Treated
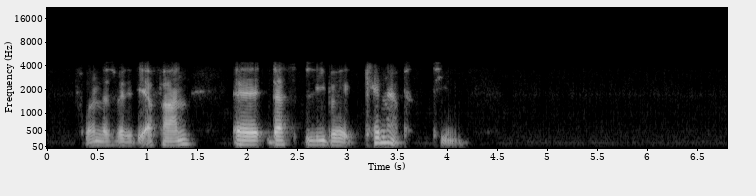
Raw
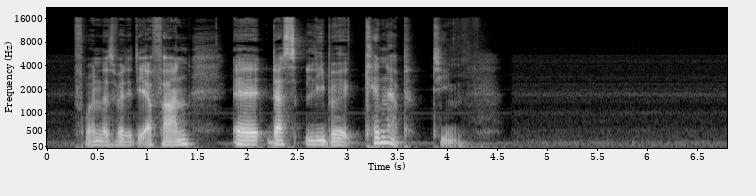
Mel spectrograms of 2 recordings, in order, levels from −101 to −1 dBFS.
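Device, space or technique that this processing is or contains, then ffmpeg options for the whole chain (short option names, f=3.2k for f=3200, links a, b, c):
mobile call with aggressive noise cancelling: -filter_complex "[0:a]asplit=3[a][b][c];[a]afade=t=out:st=0.86:d=0.02[d];[b]highshelf=f=5.8k:g=-6,afade=t=in:st=0.86:d=0.02,afade=t=out:st=2.49:d=0.02[e];[c]afade=t=in:st=2.49:d=0.02[f];[d][e][f]amix=inputs=3:normalize=0,highpass=170,afftdn=nr=19:nf=-34,volume=-9dB" -ar 8000 -c:a libopencore_amrnb -b:a 12200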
